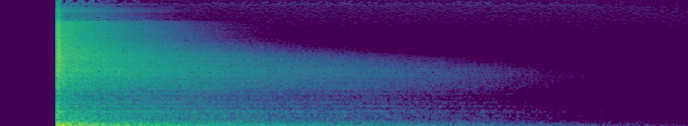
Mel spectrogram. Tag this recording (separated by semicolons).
oneshot; synthesized; hit; singlehit; synthesizer; explosion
